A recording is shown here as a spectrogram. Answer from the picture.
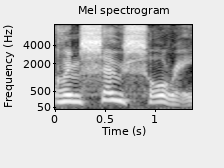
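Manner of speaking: bashful, self-conscious, shy voice. Narrator reading a boy's line to the girl telling the story, shy voice. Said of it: "he said in a shy voice".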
